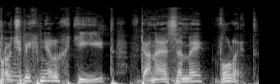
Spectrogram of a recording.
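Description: A man talks at a moderate pace. Noticeable background noise accompanies him. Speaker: radio host. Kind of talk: talk radio hosting. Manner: formal.

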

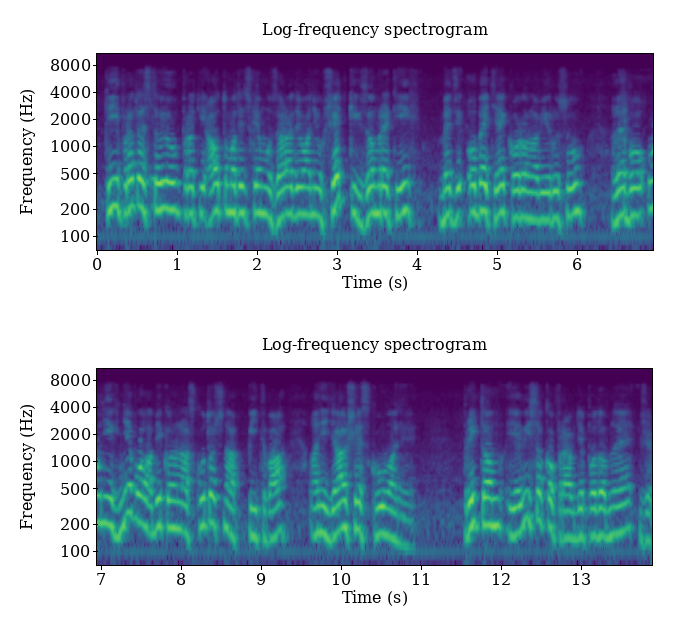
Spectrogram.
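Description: Moving at a moderate pace, a man speaks at a high pitch with ordinary pitch variation. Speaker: talk show host. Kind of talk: reading aloud. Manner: halting over technical words.

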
